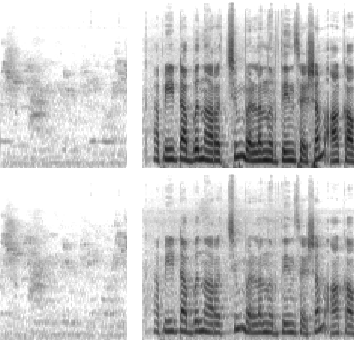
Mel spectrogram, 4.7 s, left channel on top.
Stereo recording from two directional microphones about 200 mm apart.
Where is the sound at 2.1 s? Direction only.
40° left (ahead or behind).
